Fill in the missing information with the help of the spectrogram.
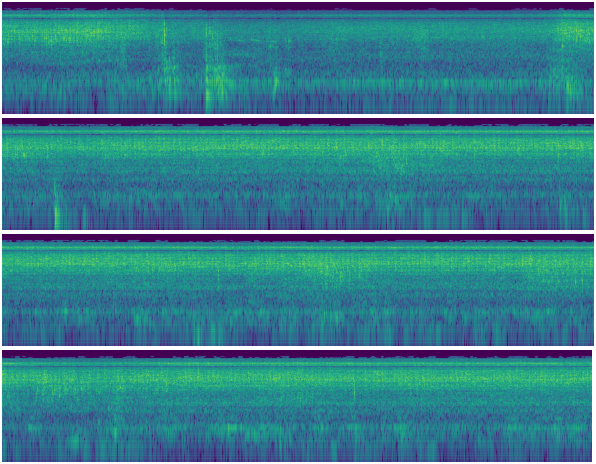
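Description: Water running steadily from a kitchen faucet into the sink and down the drain, turned up or gushing harder about seven seconds in. A few knocks come in the first seconds.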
